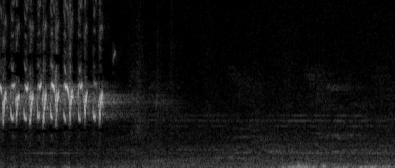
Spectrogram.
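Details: European goldfinch with a brief, fast, evenly pulsed high trill lasting under a second, then near silence with low rumble.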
